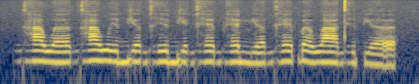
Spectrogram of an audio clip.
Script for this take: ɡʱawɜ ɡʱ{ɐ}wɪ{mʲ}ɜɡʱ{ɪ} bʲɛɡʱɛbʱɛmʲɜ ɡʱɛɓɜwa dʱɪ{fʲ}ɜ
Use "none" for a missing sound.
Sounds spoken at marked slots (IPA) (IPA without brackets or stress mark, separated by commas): a, bʲ, ɪ, pʲ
